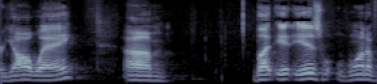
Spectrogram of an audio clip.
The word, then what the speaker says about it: Yahweh: We aren't pronouncing it properly. We're giving the anglicized version of it because we can't speak Hebrew and we can't get those guttural sounds that we need to get for Yahweh.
